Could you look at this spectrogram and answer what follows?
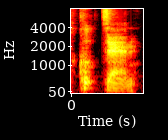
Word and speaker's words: Koczan: And and it it's K O C Z A with an accent N. It becomes Kan, which I had no idea.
